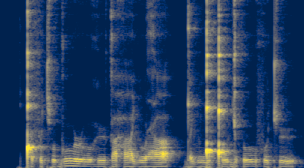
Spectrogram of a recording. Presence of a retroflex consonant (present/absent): present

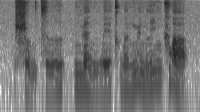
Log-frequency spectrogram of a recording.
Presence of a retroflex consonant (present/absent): present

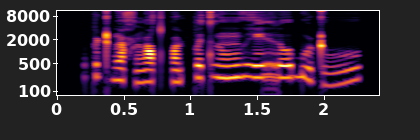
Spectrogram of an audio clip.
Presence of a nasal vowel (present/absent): present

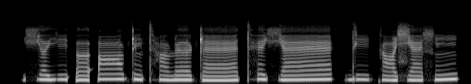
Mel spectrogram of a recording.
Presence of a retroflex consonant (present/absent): present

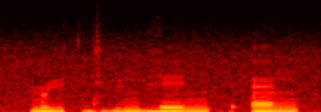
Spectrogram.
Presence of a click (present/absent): absent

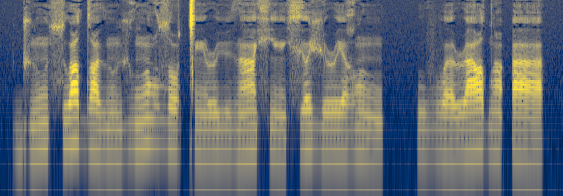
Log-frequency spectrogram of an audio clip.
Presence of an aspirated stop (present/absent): absent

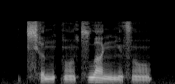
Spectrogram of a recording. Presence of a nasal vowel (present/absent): present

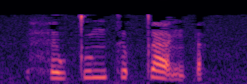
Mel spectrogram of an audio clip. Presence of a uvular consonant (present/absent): absent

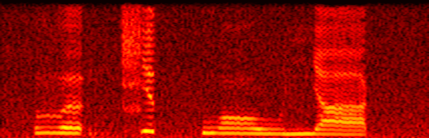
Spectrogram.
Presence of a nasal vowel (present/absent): absent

